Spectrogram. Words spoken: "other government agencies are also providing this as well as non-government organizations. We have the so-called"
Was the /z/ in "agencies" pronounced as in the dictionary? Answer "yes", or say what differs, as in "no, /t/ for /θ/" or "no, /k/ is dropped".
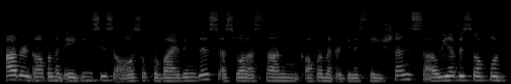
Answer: no, /s/ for /z/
